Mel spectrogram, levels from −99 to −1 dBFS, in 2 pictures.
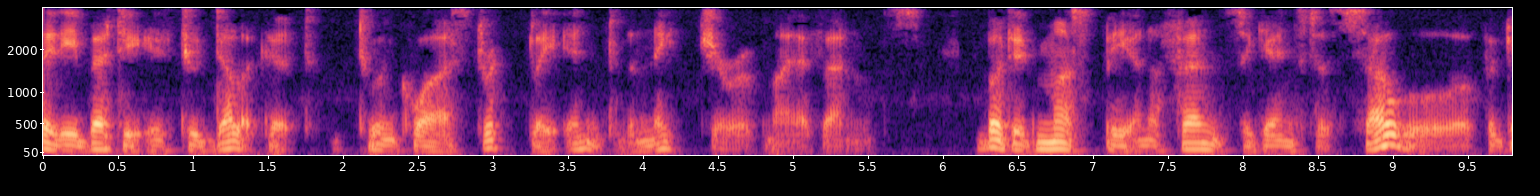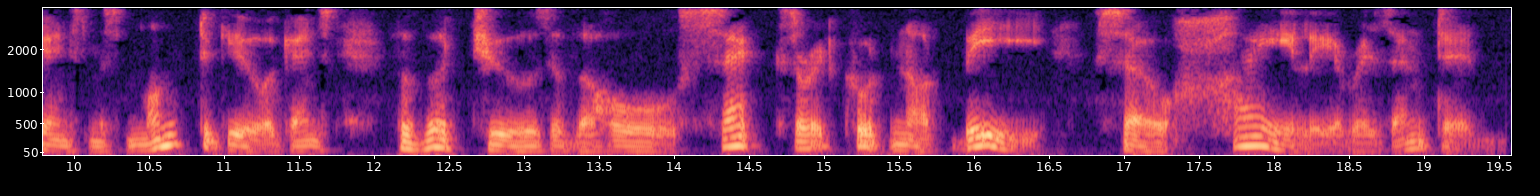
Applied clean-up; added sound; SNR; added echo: none; none; none; none.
